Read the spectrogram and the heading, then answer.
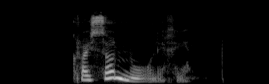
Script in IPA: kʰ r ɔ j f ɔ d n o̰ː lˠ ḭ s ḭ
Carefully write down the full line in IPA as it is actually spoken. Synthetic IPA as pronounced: kʰ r ɔ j s ɔ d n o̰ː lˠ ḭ χ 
